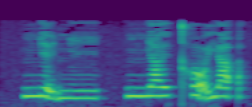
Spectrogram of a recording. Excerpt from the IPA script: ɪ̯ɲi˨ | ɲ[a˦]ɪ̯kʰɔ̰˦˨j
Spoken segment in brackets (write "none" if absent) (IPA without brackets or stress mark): a˦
